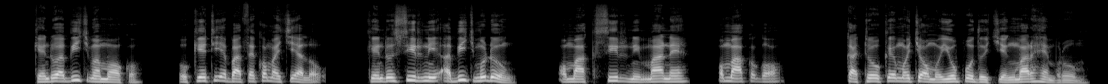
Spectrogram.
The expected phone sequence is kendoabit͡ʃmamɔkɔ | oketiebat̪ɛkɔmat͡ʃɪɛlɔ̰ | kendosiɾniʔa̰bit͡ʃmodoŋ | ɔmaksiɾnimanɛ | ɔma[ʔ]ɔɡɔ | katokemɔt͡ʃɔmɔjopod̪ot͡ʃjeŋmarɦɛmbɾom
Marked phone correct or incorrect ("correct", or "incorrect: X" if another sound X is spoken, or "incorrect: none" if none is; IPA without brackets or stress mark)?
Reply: incorrect: k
